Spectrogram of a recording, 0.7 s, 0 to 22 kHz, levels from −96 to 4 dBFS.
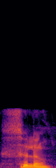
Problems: none marked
